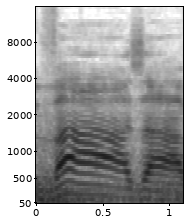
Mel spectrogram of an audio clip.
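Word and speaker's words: Vaasa: written but it is vasa because there is two a's between you and me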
